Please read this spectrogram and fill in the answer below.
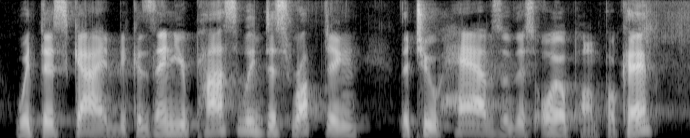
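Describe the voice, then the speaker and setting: A man is talking against a quiet background. His pitch variation is ordinary. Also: fairly quick pace. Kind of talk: tutorial. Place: workshop.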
